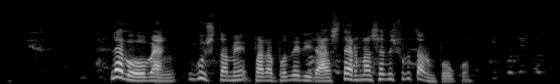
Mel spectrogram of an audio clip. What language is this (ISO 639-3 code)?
glg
